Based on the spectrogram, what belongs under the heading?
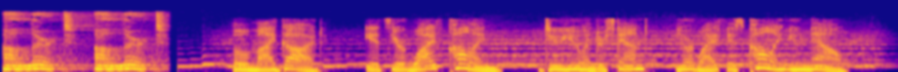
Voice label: Oh My God Wife Calling Ringtone

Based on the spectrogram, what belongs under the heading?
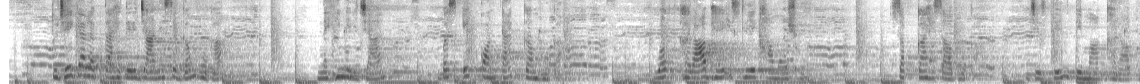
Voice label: Girl Attitude Shayari Ringtone

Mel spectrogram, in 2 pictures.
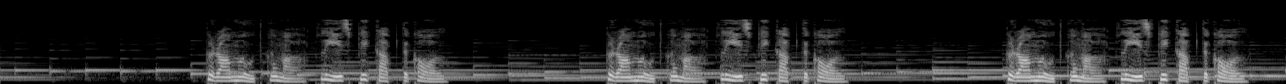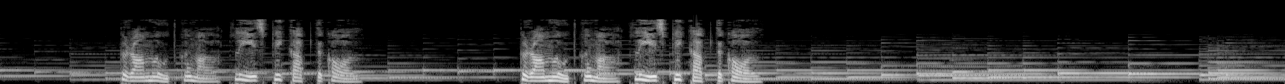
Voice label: Name Ringtone Hindi

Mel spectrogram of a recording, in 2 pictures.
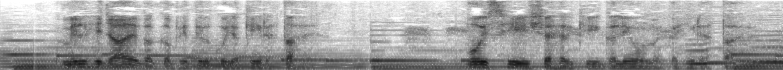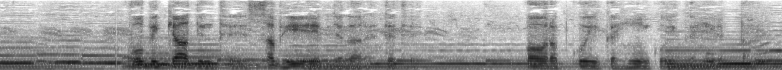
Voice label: Shayari Ringtone

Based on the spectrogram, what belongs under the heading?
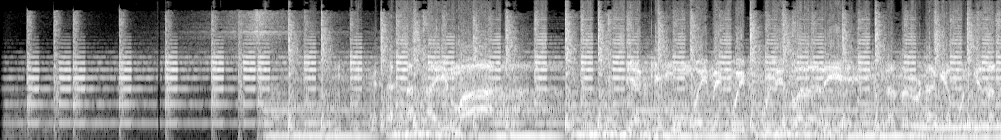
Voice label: Attitude Dialogue Ringtone; Mumbai Pay Raj Krta Hun; Sanjay Dutt

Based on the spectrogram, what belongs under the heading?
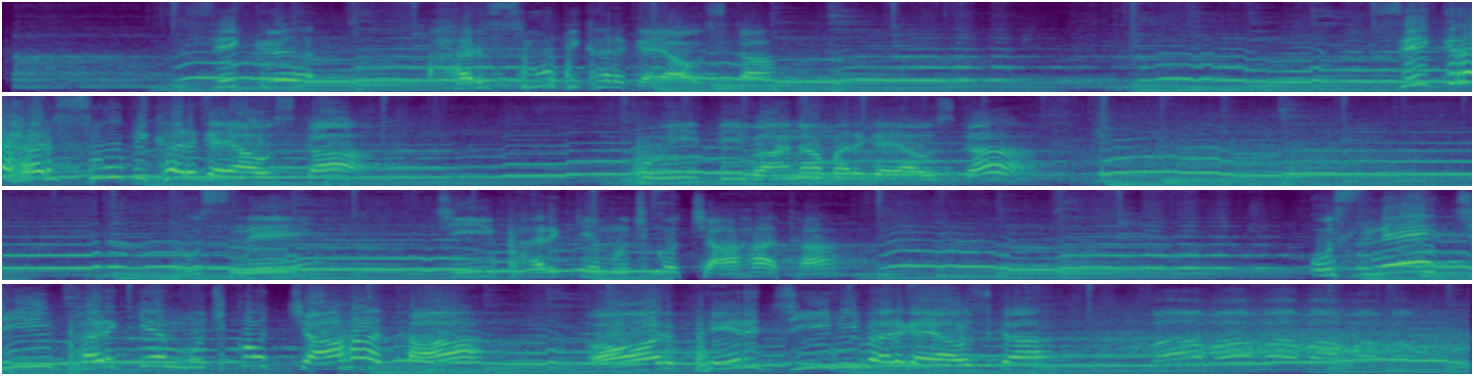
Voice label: Shayari Ringtone

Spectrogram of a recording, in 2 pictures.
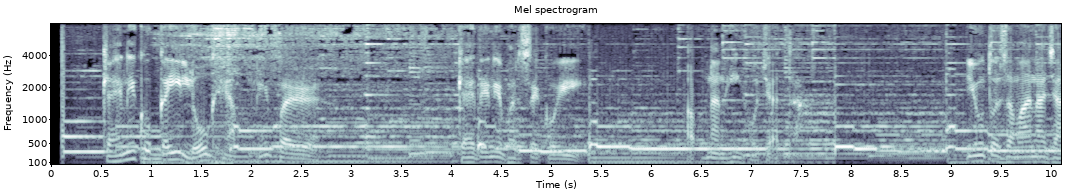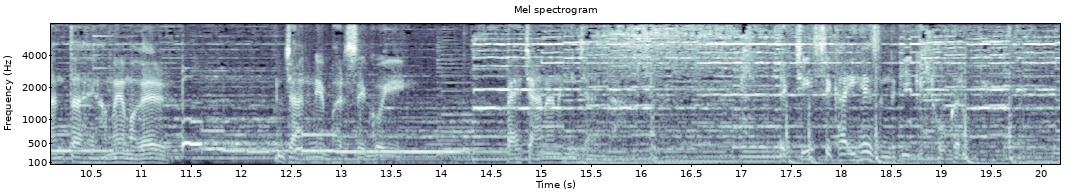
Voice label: Shayari Ringtone

